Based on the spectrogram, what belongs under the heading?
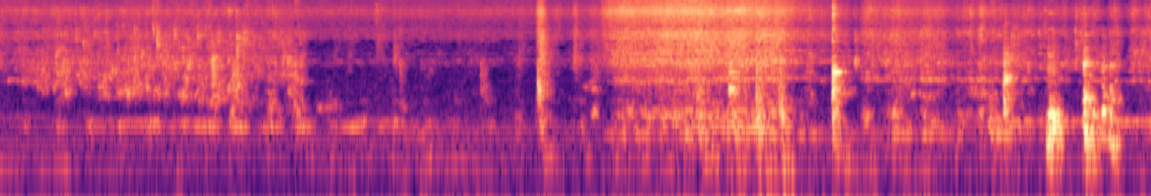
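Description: Onion-tomato masala sizzling in an aluminium pressure cooker; about seven and a half seconds in, a cup of water poured into the hot masala sets off a loud hiss for a couple of seconds. After it, a steel ladle clinks and knocks against the pot as the masala is stirred.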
